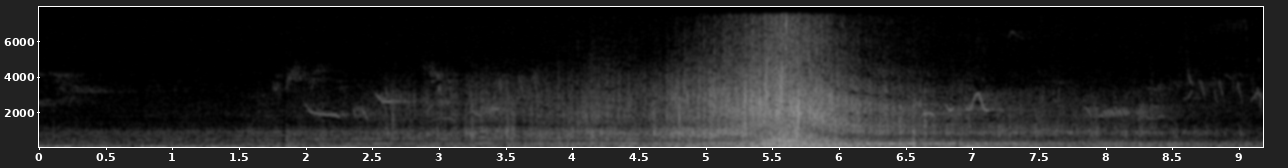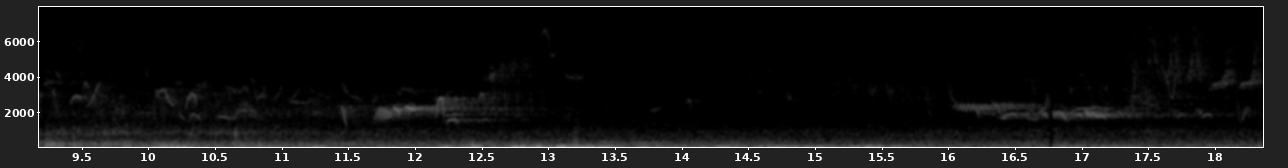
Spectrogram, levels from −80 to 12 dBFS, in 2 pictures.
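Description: Short concealed packet loss occurred at 0.76–0.80 s, 1.84–1.87 s, 9.21–9.24 s, 13.20–13.25 s and 16.77–16.80 s. Each time about 20 ms of audio arrived too late, and the receiver extrapolated the preceding sound before blending back, leaving a brief smear or wobble over the G.722 call path's 8 kHz-limited sound.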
